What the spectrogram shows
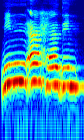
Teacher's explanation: നൂൻ സാക്കിനയ്ക്ക് ശേഷം ഇവ്ഹാറിൻ്റെ അക്ഷരമായിട്ടുള്ള ഹംസ വന്നു. നൂൻ സാക്കിനയെ വ്യക്തമാക്കി മണിക്കാതെ ഉച്ചരിക്കുക.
